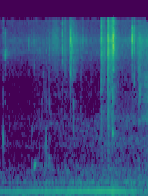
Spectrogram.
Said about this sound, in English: I'm just going to take a sip.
